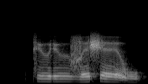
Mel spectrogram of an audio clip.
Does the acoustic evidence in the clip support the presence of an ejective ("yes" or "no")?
no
